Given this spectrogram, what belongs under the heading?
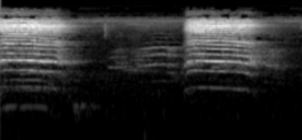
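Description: A goat bleats twice, loud and close, with a short quieter call between the two main cries.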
